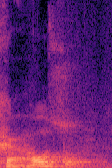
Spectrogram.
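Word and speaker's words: ĥaoso: Luego tenemos la H con circunflejo, que se pronuncia más fuerte que la H sin circunflejo. Se pronuncia jo. Por ejemplo, caos en Esperanto es jaoso.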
